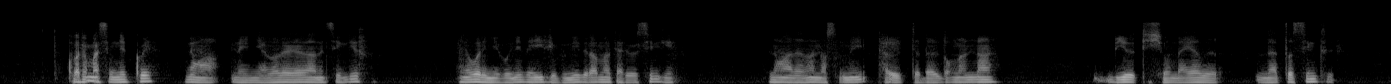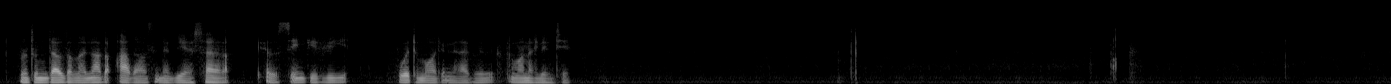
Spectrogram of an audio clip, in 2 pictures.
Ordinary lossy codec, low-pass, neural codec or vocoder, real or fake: none; 7.2 kHz; codec, 16 kHz, 0.5 kbps, FunCodec, trained on Chinese and English, 25 frames a second; fake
